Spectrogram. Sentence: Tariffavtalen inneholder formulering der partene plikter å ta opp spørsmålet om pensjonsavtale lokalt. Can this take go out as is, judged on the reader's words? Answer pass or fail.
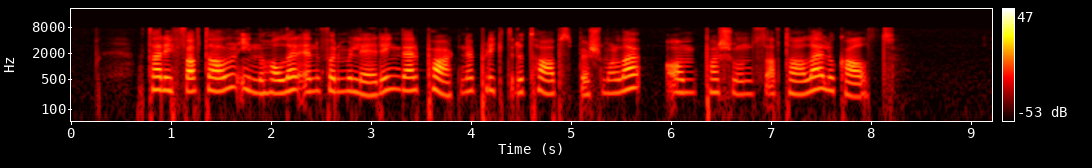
fail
